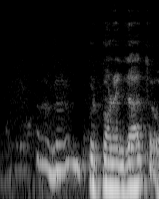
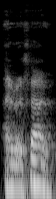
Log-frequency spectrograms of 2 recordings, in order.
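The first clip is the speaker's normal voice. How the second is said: usual speaking voice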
